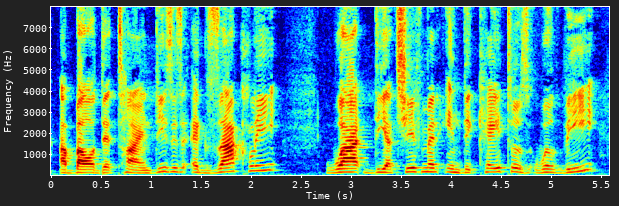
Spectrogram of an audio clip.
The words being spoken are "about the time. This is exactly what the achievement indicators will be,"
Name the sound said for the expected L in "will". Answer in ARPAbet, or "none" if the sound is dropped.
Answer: L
